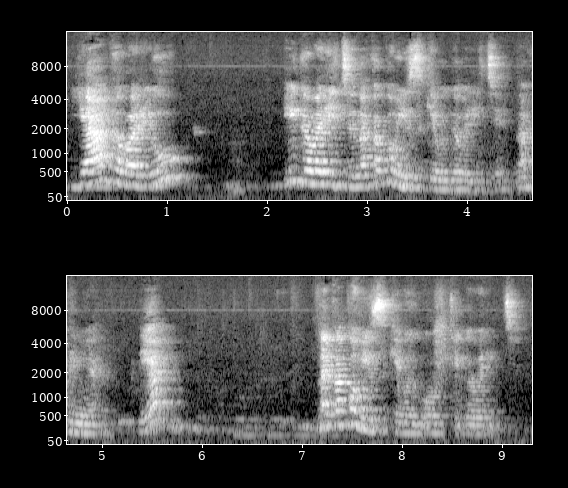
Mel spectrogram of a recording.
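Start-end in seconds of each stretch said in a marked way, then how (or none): none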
